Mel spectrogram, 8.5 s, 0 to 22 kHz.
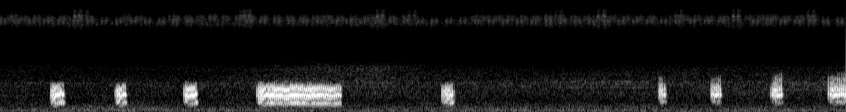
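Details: Oak bush-cricket heard through a Pettersson D 100 ultrasound detector at Starnberg, Germany, on 18 July 2023. Short, dry rattling bursts come at irregular intervals, about nine in all, with one longer burst lasting nearly a second. A faint high hiss runs throughout.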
